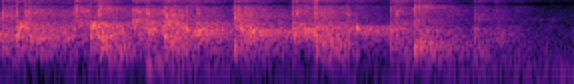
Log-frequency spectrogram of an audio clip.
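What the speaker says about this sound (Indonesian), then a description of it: "kita berikan tepuk tangan yang meriah kepada Ibu Ria kita" Applause from an audience at a school gathering: a few clapping hands in loose, uneven bursts, close and fairly loud, fading slightly toward the end.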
